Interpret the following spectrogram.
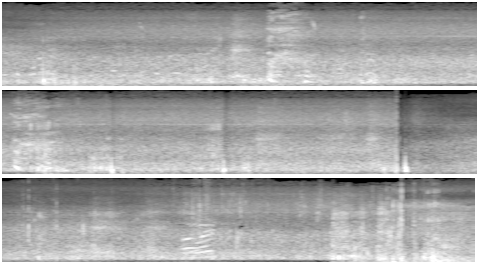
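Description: River water rushing around a kayak, with splashes of paddle strokes and wind buffeting the microphone. The sound cuts off abruptly a little before the halfway point and resumes quieter, and a voice is briefly heard near the end.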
